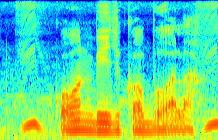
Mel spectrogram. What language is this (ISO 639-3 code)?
bho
